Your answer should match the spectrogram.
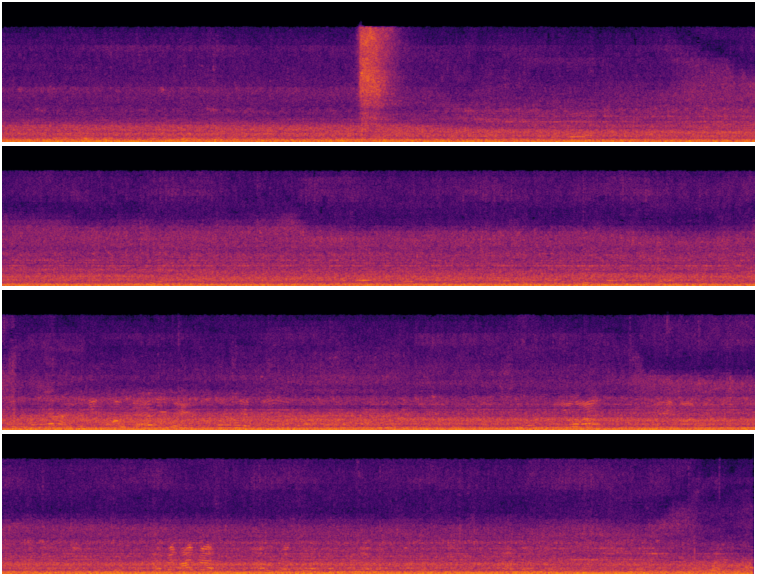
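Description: Fire engines running steadily, a constant low rumble with a faint hum under it, and a short sharp hiss about four seconds in.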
